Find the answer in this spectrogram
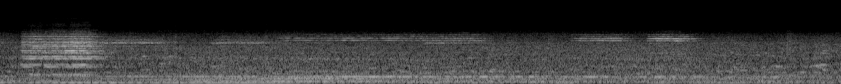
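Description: A vehicle horn honks for under a second near the start, over a steady hum of traffic; fainter short horn tones sound a few seconds later.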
